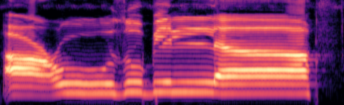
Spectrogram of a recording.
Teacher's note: अल्लाह के लाम से पहले ज़ेर होगा तो उसे हम बारीक पढ़ेंगे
